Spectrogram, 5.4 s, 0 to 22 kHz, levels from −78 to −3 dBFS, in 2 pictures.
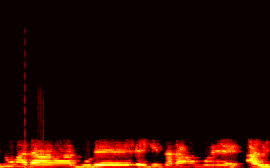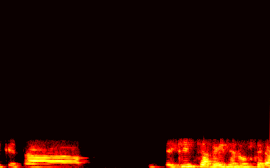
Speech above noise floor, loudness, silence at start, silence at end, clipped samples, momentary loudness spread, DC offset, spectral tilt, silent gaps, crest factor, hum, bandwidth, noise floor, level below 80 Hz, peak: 57 dB; -23 LUFS; 0 s; 0 s; under 0.1%; 10 LU; under 0.1%; -8 dB/octave; none; 16 dB; none; 4 kHz; -80 dBFS; -58 dBFS; -6 dBFS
